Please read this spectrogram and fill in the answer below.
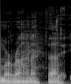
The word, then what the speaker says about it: Maranatha: Sing this song for us, which you pronounce Maranatha. Most of us call it Maranatha, but correctly it's called Maranatha. – Yeah, William Lane, the very fine teacher that we've had on this program a number of times, taught us to pronounce it that way.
